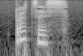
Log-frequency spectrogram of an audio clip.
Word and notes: процесс: /prɐˈt͡sɛsː/

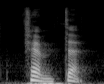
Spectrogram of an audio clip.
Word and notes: femte: /ˈfɛmˌtɛ/

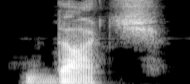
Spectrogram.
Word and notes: give: /ˈɡɪv/

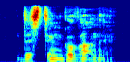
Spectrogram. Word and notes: dystyngowany: /dɨstɨngɔ'vanɨ/

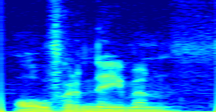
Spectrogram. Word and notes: overnemen: [o.vǝɾ.ne.mǝː]

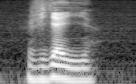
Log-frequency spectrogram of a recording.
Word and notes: vieil: [vjɛj]; France

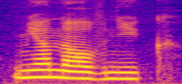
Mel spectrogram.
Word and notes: mianownik: /mʹi ̯ãnovʹńik/; /mʲjãˈnɔvʲɲik/

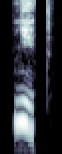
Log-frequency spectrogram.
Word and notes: ouvrir: /u.vʁiʁ/

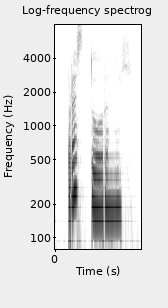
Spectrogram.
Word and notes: просторный: /prɐˈstornɨj/; prostornyi

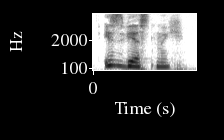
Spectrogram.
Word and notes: célèbre: France; [se.lɛbʁ]

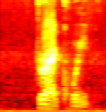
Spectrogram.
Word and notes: drag queen: /ˈdɹæɡˌkwiːn/

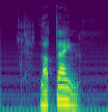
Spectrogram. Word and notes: Latin: [ˈlæt.ən]; /ˈlæt.ɪn/; /ˈlæt.n/

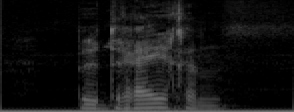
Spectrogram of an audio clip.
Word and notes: menacer: France; [mə.na.se]

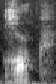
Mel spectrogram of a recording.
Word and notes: skirt: [skɜː(r)t]; /skɜːt/; /skɜ˞t/; /skɝt/

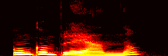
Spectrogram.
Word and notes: compleanno: [un kɔmplɛˈannɔ]

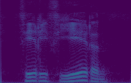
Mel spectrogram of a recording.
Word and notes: vérifier: France (Paris); [ve.ʁi.fje]

